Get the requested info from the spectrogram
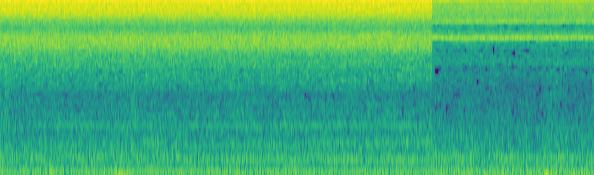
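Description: Benchtop ultrasonic cleaner running with a steady high-pitched hiss over a faint low hum, a shotgun receiver in its tank resting metal on metal on the bottom. About four seconds in the sound drops abruptly to a quieter, thinner hiss.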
